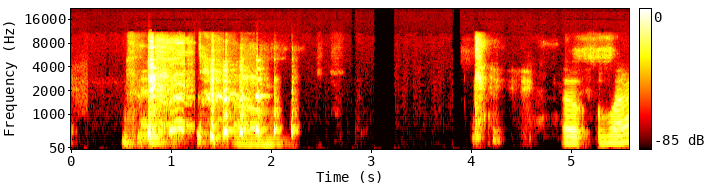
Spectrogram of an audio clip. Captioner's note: laughter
